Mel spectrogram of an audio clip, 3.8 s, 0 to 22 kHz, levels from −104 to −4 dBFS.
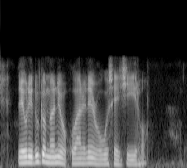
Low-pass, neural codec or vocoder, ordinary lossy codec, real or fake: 5.4 kHz; codec, 24 kHz, 0.9 kbps, WavTokenizer, small release; none; fake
